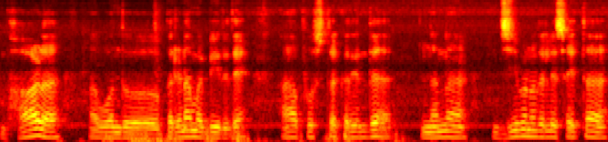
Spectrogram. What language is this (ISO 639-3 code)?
kan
